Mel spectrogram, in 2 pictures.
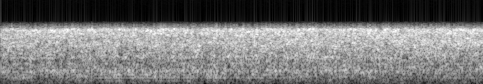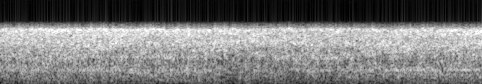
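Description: A Volkswagen Gol's engine idling, heard at the rear of the car as a steady, even exhaust rush.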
